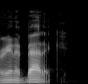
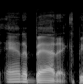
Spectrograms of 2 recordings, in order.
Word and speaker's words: anabatic: A-N-A-B-A-T-I-C. – So you're trusting Google? – Yeah. – Maybe it's like acrobatic. Anabatic. – Anabatic. Yeah, okay.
